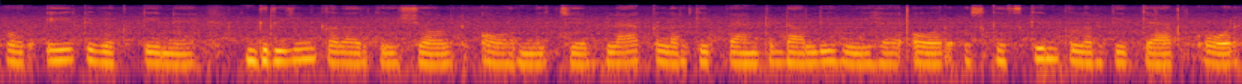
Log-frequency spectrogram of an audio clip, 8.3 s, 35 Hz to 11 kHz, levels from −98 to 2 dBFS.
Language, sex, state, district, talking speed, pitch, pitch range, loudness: Hindi, female, Punjab, Fazilka, 175 wpm, 155 Hz, 145-170 Hz, -21 LUFS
